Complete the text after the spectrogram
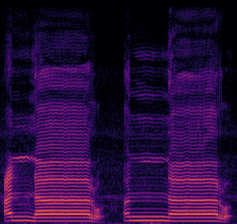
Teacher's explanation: اب نون پر جو زبر ہے اس کے ساتھ پڑھیں گے، نون علی زبر نا، انا، نون شد پہ گنہ ہو رہا ہے اور نون کے ساتھ الف بھی آ رہا ہے، الف مد، اس کو 2 حرکے کے برابر لمبا بھی کریں گے، النار النار۔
